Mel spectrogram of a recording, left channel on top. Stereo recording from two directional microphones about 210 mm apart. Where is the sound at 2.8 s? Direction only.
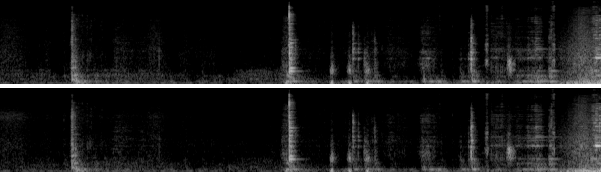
Centre (ahead or behind).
